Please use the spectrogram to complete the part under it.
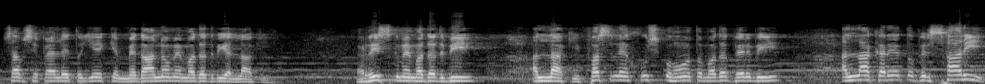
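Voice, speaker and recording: A man preaches a fervent sermon in a fairly high voice, hammering points home with repetition and verse. The recording sounds dull and muffled, with faint music running underneath. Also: fairly even intonation, a bit bright. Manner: rhetorical, repeats phrases for emphasis, recites verse. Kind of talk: impassioned sermon.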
